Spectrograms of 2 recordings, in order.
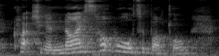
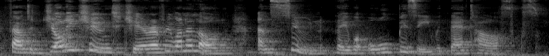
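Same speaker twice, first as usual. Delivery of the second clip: ordinary delivery, nothing marked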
